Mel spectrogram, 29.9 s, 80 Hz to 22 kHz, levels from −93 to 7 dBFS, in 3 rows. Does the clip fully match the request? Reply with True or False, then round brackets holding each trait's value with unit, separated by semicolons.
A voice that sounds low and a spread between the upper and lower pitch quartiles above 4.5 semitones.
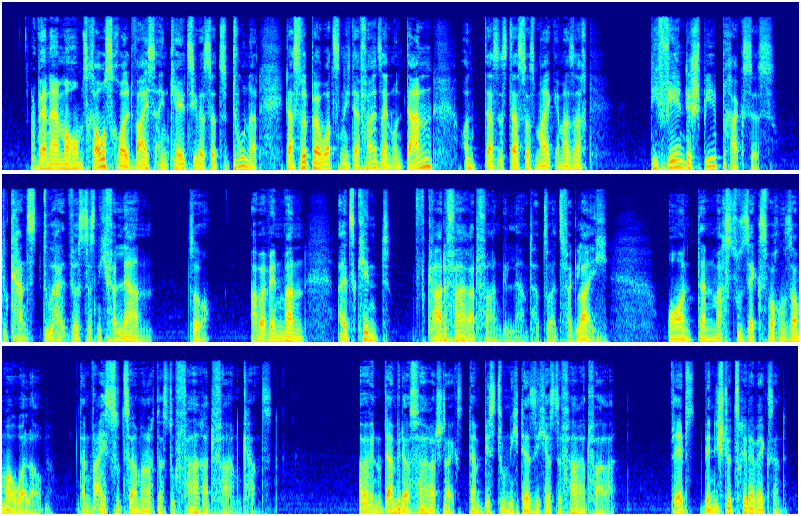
True (100 Hz; 5.0 semitones)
